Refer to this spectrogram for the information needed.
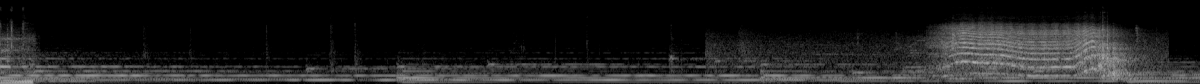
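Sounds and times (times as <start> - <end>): background music: 0.0 - 12.0
electric drill driving screw: 9.2 - 11.7.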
